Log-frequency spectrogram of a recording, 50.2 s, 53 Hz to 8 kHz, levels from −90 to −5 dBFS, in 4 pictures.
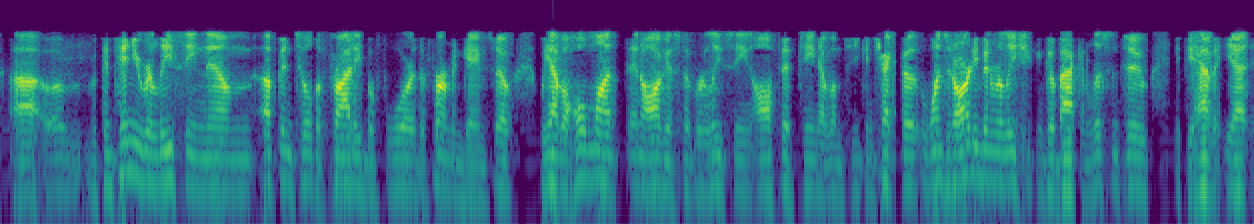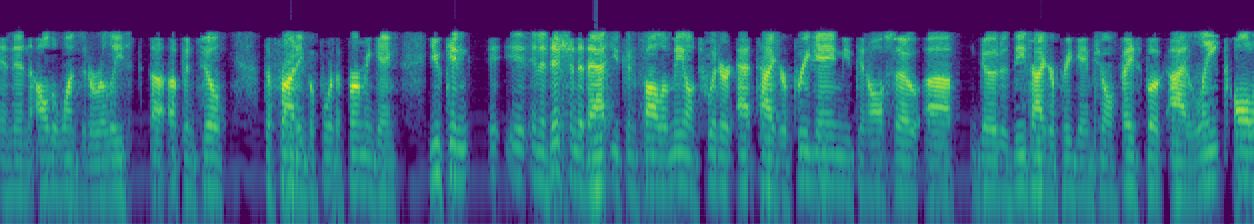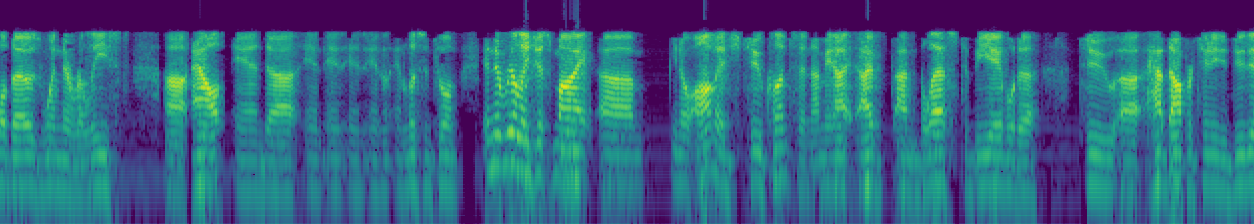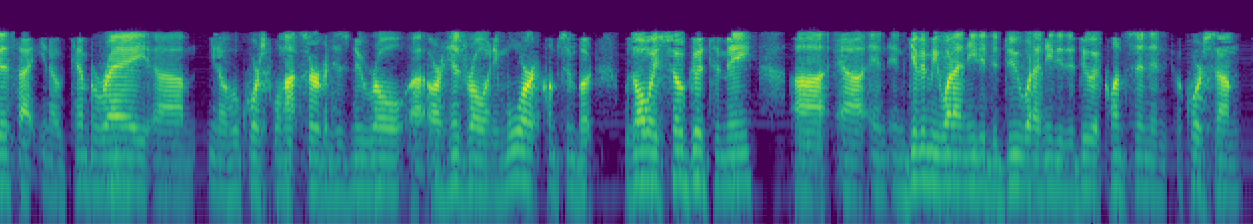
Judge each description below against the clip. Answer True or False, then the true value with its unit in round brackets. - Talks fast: True (230 wpm)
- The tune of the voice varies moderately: False (2.1 semitones)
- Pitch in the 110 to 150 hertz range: True (120 Hz)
